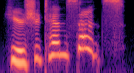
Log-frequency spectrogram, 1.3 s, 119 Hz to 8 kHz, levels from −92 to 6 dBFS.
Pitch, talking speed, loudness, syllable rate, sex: 315 Hz, 180 wpm, -16 LUFS, 4.2 syllables/s, female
